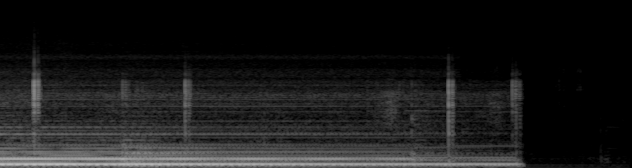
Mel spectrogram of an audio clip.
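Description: Electric guitars ring out on a loud held chord that slowly fades, then cut off.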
